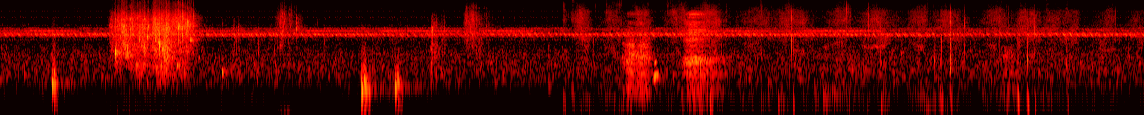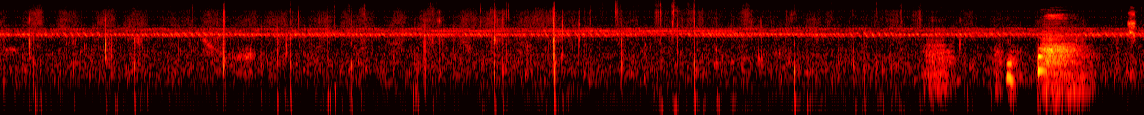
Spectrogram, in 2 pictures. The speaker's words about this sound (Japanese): ふわふわになっていく泡の音。振り返らないでくださいね、ご主人様。 今、私はご主人様の耳元で石鹸を泡立てていますから。振り返ると、 泡が目に入ってしまいますよ。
